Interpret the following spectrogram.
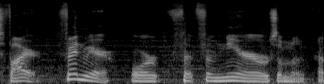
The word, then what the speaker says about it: Fenrir: When I think of Fenmir, Fenir, Fenmir, how do you pronounce it? I'm looking up. We're going to say Fenrir.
